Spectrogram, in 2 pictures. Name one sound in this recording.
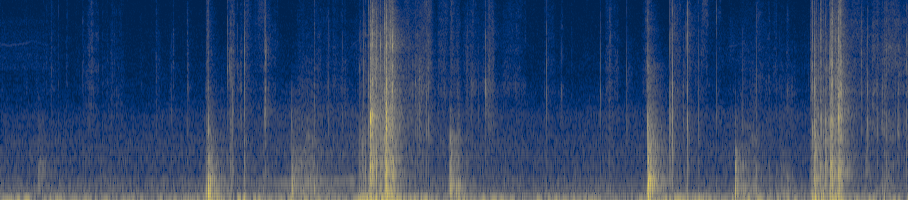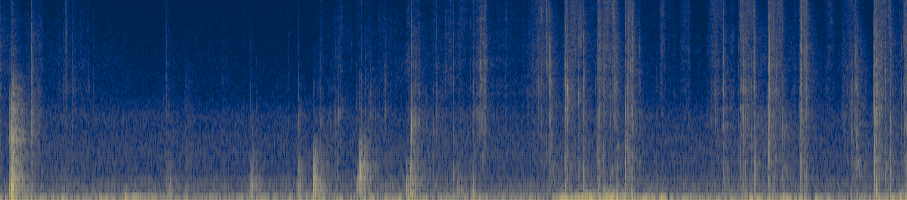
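Cards shuffle and flick against each other close by.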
